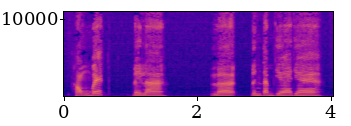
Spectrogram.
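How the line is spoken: Trembling voice. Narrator (Vietnamese): run rẩy nói

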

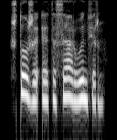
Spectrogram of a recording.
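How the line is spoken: Weak quiet mumble. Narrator (Russian): Тихо пробормотала я, ощущая невероятную слабость во всем теле

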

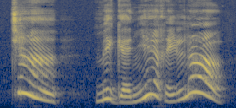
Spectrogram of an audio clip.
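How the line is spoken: Exclaimed. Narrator (French): s'écria Sandoz

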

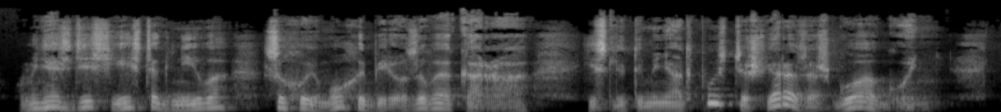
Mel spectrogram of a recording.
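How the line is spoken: Quiet whisper in ear. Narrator (Russian): тихо прошептала она ему на ухо

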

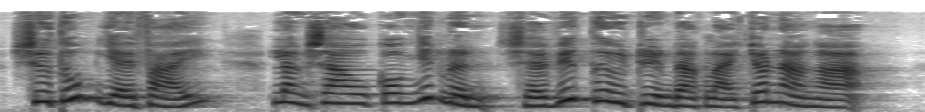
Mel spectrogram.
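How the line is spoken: Shaken but smiling. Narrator (Vietnamese): Tài Doãn rùng mình mỉm cười nói với thầy Đồ Lâm

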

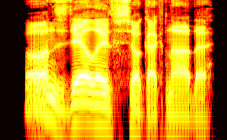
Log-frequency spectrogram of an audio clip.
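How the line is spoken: Ruler's grunt. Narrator (Russian): хмыкнул властелин Жмуди

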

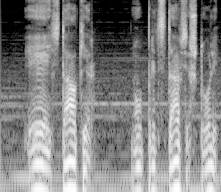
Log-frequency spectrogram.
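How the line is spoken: Quiet mercenary request. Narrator (Russian): негромко попросил наемник

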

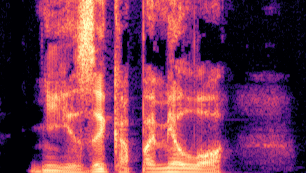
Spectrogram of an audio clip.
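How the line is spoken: Muttered through teeth, official. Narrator (Russian): процедил сквозь зубы урядник

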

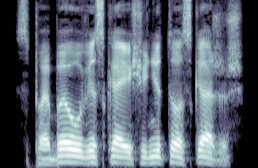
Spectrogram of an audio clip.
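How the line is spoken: Grumble. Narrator (Russian): проворчал тот

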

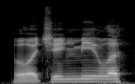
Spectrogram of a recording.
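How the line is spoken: Muttered under breath. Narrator (Russian): Пробурчал я себе под нос

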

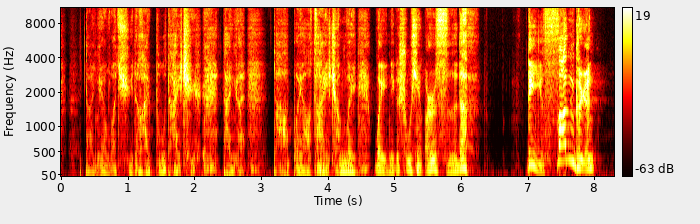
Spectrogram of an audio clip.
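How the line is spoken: Muttering. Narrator (Chinese): 他喃喃的说

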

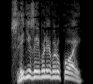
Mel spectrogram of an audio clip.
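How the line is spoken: Sharp bark. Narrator (Russian): рявкнул он

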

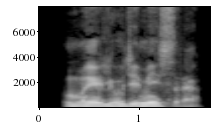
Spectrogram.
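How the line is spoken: Creaky old woman's voice. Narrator (Russian): проскрипела старуха

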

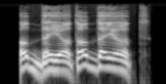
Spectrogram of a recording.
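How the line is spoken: Enthusiastic soldierly shout. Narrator (Russian): восторженно закричал кто-то по-солдатски

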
